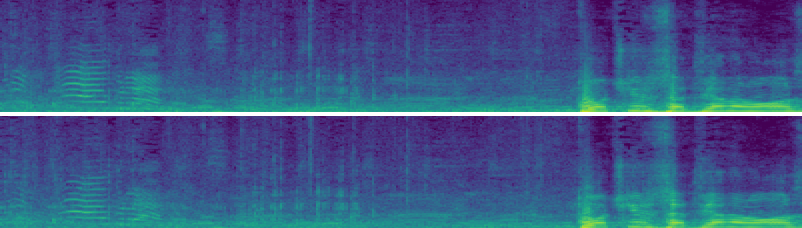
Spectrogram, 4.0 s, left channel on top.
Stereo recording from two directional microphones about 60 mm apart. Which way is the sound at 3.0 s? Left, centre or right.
Right.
